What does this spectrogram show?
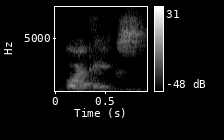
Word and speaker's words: Guadix: Guadix Al-Andalus, I don't know how to pronounce that. Guadix. Share his name. Guadix.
